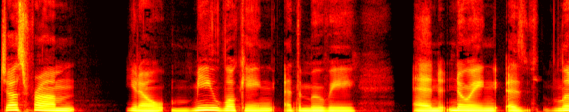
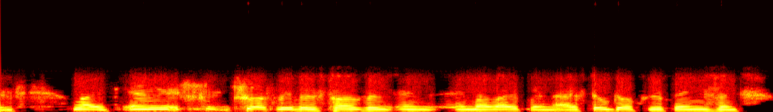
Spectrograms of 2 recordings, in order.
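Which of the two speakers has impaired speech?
The second: cerebral palsy; from birth, entire left side paralyzed; speech affected.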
